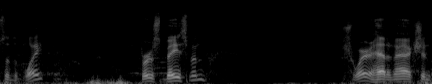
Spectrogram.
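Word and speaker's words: Schwehr: James schwar playing it's it's spelled s CH wehr pronounced schwear fouls this one away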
